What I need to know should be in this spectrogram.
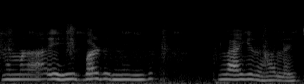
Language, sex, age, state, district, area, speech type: Maithili, female, 60+, Bihar, Madhubani, rural, read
